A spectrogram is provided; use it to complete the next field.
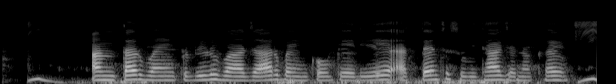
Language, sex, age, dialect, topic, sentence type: Hindi, female, 18-24, Awadhi Bundeli, banking, statement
